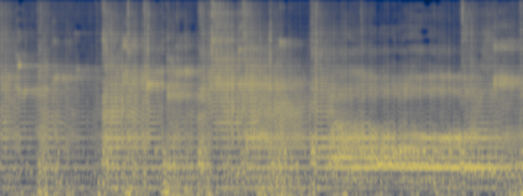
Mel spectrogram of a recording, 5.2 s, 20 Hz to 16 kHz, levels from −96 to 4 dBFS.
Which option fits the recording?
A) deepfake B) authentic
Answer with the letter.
A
